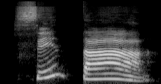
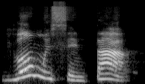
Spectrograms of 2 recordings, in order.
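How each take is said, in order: First: Louder, firm one-word order; firm command. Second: Gentle invitation. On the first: Teacher to a child who didn't sit, louder firm order. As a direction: raise your voice with clear authority. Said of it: "aumentar o tom de voz gradativamente". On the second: Teacher crouched facing the child, slow gentle invitation. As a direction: coax the child kindly, eye to eye. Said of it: "olha pra ele". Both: Shown as a demonstration.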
